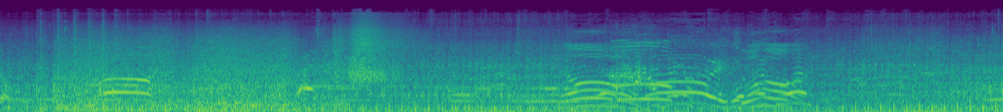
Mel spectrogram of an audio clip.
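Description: Flute kites (sáo diều) sounding a faint steady hum overhead under heavy wind rumble on the microphone. Voices call out briefly near the start and again around the middle.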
